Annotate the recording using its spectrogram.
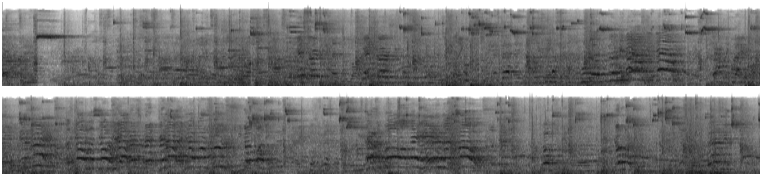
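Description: Basketball game on a hardwood gym floor: a basketball bouncing, with indistinct players' voices ringing around the large hall.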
